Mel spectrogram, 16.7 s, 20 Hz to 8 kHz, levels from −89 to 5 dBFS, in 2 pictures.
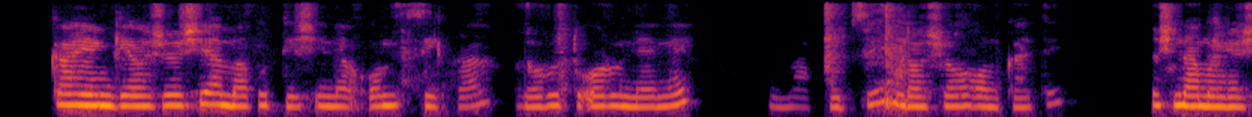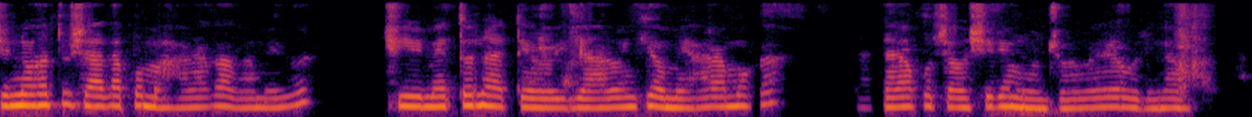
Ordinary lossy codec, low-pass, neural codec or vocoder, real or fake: AAC, 32 kbps; 7.2 kHz; vocoder, 22.05 kHz, 80 mel bands, WaveNeXt; fake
